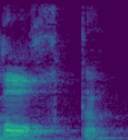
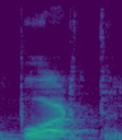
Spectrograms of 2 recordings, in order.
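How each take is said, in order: First: The R is pronounced like a French R. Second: The R is pronounced like a Piracicaba R. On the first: This is how the speaker's son says it. "Porque o R francês" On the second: This is how the speaker himself says it. "o meu porta, de Piracicaba"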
